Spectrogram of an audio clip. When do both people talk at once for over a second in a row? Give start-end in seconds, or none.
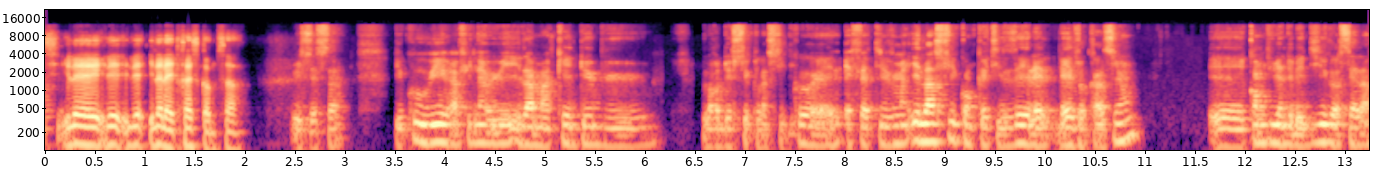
none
